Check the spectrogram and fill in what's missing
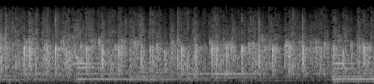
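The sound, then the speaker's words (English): A room full of people at a Christian church service clapping steadily for the words of the message, a dense, continuous patter of applause lasting the whole moment, with a faint sustained musical tone humming underneath. “A round of applause for the words.”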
